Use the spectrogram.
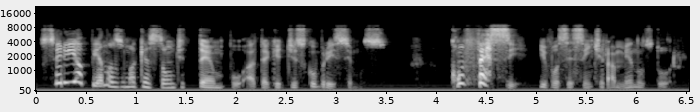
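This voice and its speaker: A man voicing a menacing female teacher who is secretly a monstrous hag, speaking slowly in a hissing, threatening way, in an audiobook. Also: lowish voice, wildly swooping pitch, fairly bright tone, breathy edge, dry recording, full character voice. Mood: cold threat.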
